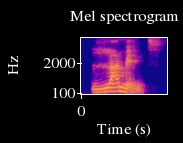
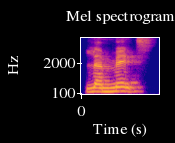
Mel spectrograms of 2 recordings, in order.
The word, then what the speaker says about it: lament: I've often heard people say lament. Honestly, you cannot lament anything. You lament it. It is something that is lamentable.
